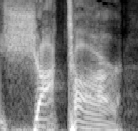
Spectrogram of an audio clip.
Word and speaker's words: Shakhtar: Group C, Man City and FC Shakhtar, as in Tupac Shakur.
